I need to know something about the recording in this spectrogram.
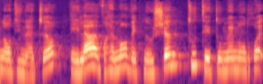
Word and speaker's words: Notion: Alors Notion ou Notion, selon comment on le prononce, moi je dis Notion.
